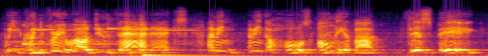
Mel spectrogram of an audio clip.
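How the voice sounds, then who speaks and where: A man playing a kindly, easygoing handyman in a children's television show, talking in a gentle, folksy, reassuring way. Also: high voice, sing-song, normal speed, vocal fry, slightly rough, distant mic, exaggerated voice, low-quality recording. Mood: friendly, reassuring.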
